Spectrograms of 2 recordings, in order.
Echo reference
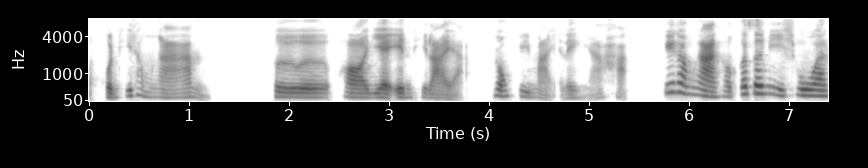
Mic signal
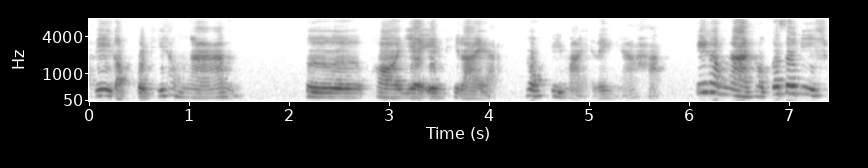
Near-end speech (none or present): none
